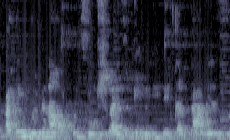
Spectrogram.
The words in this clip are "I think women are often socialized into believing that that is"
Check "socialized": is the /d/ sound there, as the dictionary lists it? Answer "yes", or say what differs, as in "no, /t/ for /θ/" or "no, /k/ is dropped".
no, /d/ is dropped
